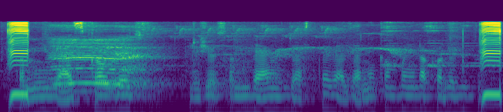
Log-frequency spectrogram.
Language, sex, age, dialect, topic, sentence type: Marathi, male, 25-30, Varhadi, banking, statement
